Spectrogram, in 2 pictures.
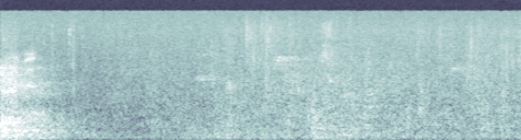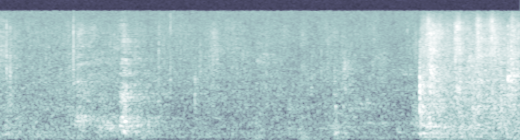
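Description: A crowd shuffles and sits down.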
